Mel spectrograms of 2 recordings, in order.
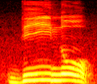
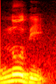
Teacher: তাহলে এইটার উচ্চারিত যখন রূপটা আমি লিখবো, তখন দীর্ঘই দিয়ে আমি লিখতে পারবো না, কারণ দীর্ঘই কোনো উচ্চারিত রূপ না, এটা শুধুমাত্র লিখিত রূপ। দীর্ঘের উচ্চারিত রূপ হচ্ছে হ্রস্বই, সে হ্রস্বের মতো করে উচ্চারিত হয়। এই কারণে যখন আমি দিনো, এটার উচ্চারণ কিন্তু দিনো, নট দিন, দিনো।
